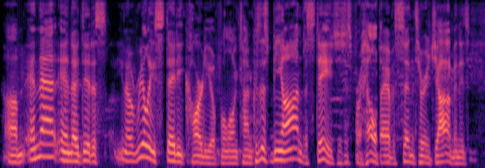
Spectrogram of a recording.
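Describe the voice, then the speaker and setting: A male voice is heard here. His delivery is fairly quick. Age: 60s. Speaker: natural bodybuilder. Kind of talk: interview. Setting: at a bodybuilding competition. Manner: halting, many fillers.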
